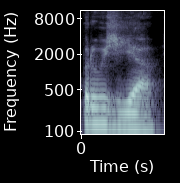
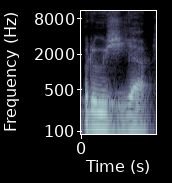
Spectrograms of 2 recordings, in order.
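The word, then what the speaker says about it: Prussia: प्रूशिया, इसको सही जो प्रोनाउंसिएशन है दैट इज प्रूशिया।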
